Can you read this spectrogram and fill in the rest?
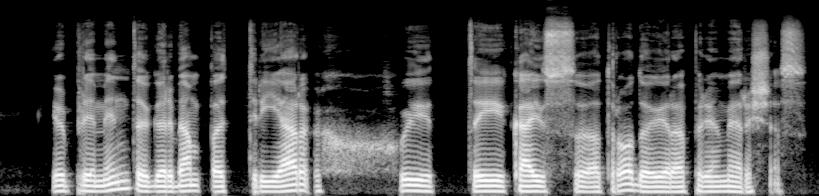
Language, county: Lithuanian, Kaunas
